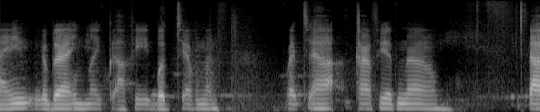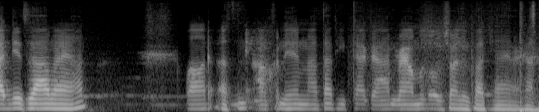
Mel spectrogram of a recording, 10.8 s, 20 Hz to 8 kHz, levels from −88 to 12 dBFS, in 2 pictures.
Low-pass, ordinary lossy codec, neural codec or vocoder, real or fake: none; none; codec, 16 kHz, 0.5 kbps, X-Codec, HuBERT features, trained on general audio; fake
